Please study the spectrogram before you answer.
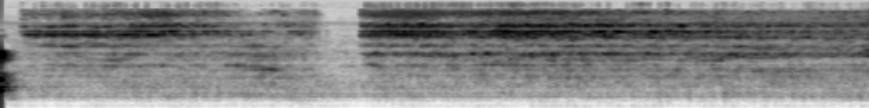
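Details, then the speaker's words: Wood lathe, turning an irregular blank with a double-edged tool riding only the high spots: sound changes from rhythmic tapping to a steady, unbroken hissing cut as the piece becomes round. "hear the change changing the sound from something that sounds comfortable like that to something that's a continuous sound and now that piece is round"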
